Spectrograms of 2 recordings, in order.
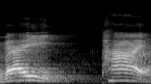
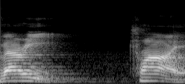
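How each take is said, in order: First: "very, try" as "vey, tie", no R; R dropped. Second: "very, try" with a clearly sounded R; R pronounced. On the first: Teacher showing learners the mistake, R left out. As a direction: swallow the R in "very" and "try". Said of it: "এরকম বলেন তাহলে কিন্তু হবে না". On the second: Teacher modelling correct R for learners, clearly sounded. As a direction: say "very" and "try" separately, R fully voiced. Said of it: "try এই উচ্চারণ করতে হবে". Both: Shown as a demonstration.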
